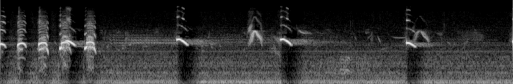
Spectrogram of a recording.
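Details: Ospreys at a nest in Charlo, Montana, on 14 September 2023 at 19:26. A quick burst of four sharp whistled chirps, then single clear down-slurred whistles spaced about a second apart over a faint low hum.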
